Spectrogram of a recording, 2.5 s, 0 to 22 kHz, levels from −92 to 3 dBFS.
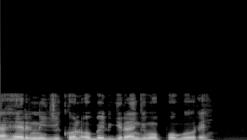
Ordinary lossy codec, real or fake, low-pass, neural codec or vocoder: none; real; 7.2 kHz; none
